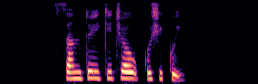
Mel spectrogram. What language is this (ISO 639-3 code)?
qur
